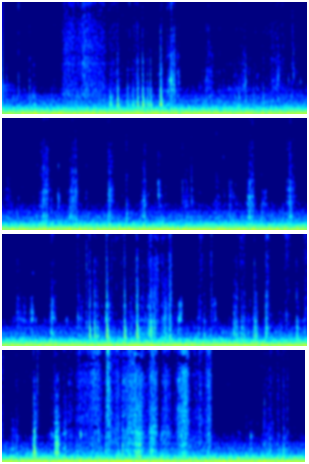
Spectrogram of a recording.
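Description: Someone eating fried shrimp: scattered small clicks and crackles of chewing and handling the food, over a steady low hum.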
